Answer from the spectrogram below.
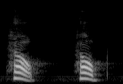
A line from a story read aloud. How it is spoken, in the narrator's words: the imp cried weakly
